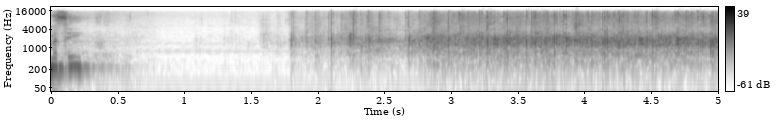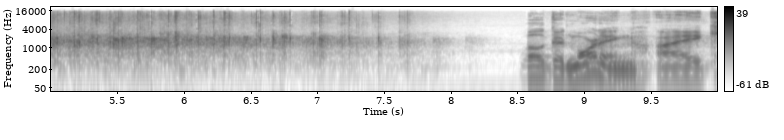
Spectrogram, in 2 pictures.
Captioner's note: applause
